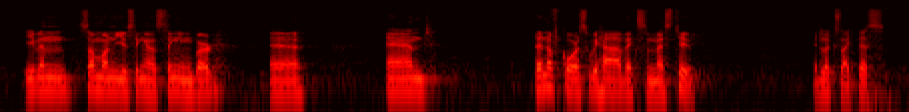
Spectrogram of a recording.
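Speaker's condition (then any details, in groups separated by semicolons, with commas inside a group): No condition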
